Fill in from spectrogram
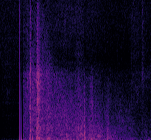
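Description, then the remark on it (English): Avalanche cannons fire at an alpine ski resort in the French Alps: a sudden deep boom bursts out after a brief quiet, followed by a long rumbling roll of echoing blasts that stays loud for several seconds, reverberating across the mountains. “Wow, those are mighty avalanche cannons going off in the French Alps.”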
